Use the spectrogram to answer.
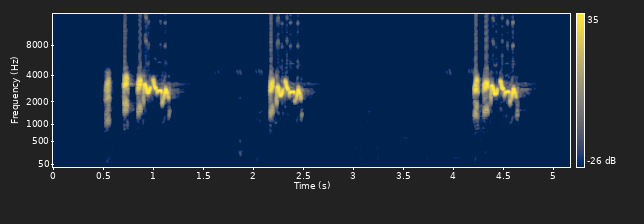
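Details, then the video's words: Sooty-headed bulbul song, played to stir a kutilang's emotion so it sings back: three short bubbly phrases about two seconds apart, each a quick burst of liquid warbled notes falling slightly at the end. "Suara Burung Kutilang Paling Ampuh Untuk Menaikan Emosip Jadikan Kutilang Gacor Nyaut"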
